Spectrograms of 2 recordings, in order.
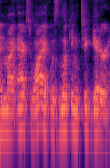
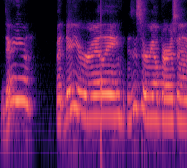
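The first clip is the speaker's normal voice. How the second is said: high, sceptical "do you really?"; incredulous; 9 semitones higher than usual. Real, not acted. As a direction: voice shoots way up in disbelief. Doubting a viewer's compliment.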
